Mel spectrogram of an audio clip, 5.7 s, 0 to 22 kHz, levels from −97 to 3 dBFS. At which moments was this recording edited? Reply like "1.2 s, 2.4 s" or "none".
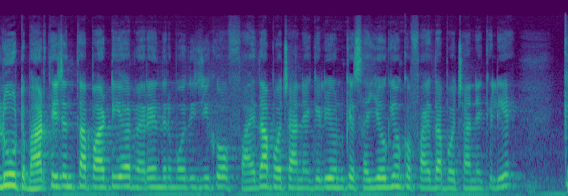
none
